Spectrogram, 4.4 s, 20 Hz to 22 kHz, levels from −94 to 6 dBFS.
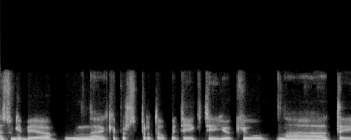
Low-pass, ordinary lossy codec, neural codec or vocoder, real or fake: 10.8 kHz; MP3, 96 kbps; none; real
